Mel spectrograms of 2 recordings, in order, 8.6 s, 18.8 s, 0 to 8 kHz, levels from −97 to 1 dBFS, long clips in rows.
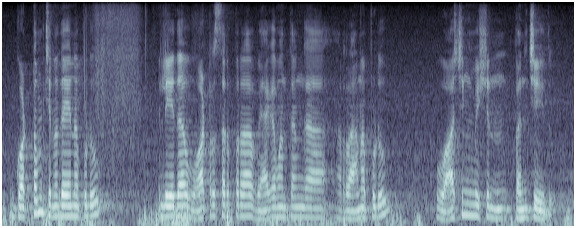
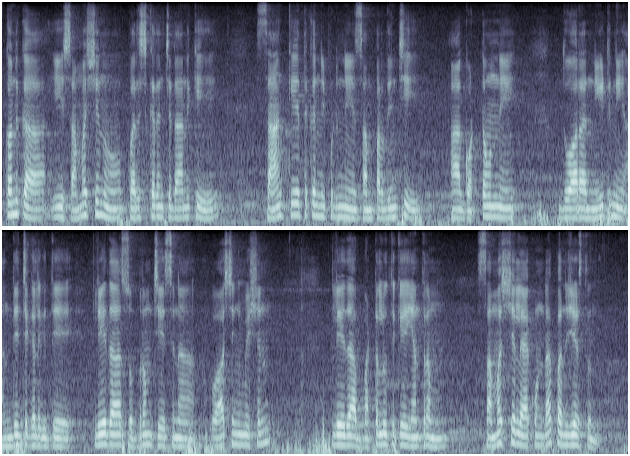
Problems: constant background noise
